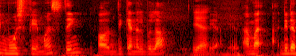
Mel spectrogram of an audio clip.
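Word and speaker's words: kanelbulle: which is the most famous thing or the kennel bola yeah did I pronounce it right you did yeah so that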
